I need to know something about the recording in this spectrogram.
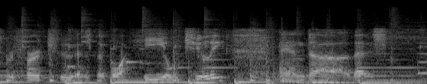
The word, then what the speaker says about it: guajillo: It's referred to as the guajillo chili, and that is spelled G-U-A-J-I-L-L-O.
